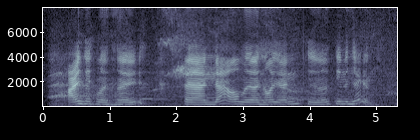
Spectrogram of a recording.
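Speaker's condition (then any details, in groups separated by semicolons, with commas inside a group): Muscular dystrophy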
